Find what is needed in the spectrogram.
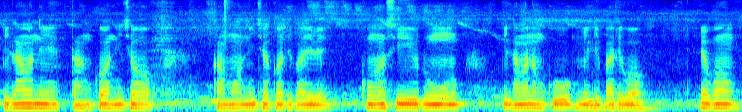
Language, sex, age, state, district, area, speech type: Odia, male, 18-30, Odisha, Nuapada, urban, spontaneous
